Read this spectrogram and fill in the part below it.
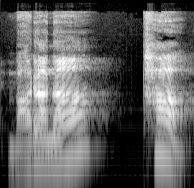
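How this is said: The break comes after 'marana'. A plea for the Lord to come. "마라나 타 이렇게 끊어서 인사를 하게 되어지면 주여 오시옵소서"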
